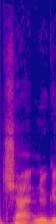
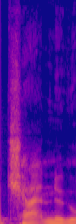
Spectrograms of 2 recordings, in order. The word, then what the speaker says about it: Chattanooga: sharp Northeast accent but I say Chattanooga without T so I don't know if somebody from my neck of the woods up in New England would pronunciate the t's or say I'm like DS like you do Chattanooga I just always say Chattanooga yes cuz I just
